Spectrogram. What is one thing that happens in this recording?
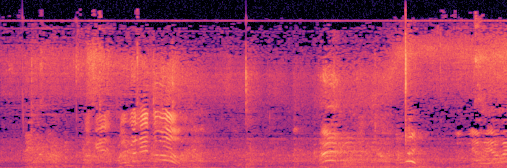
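Men shout to each other across an outdoor playing field.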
